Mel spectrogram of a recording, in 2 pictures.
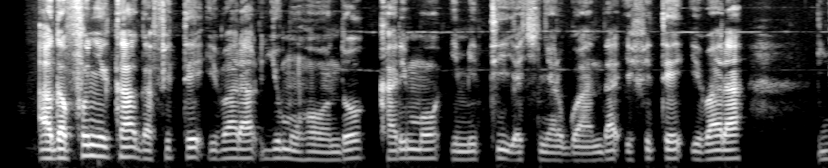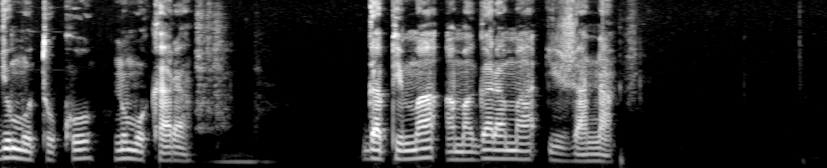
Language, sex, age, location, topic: Kinyarwanda, male, 18-24, Kigali, health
